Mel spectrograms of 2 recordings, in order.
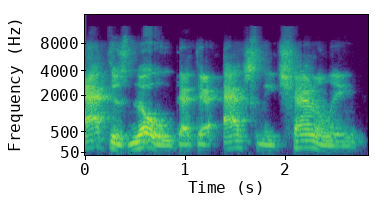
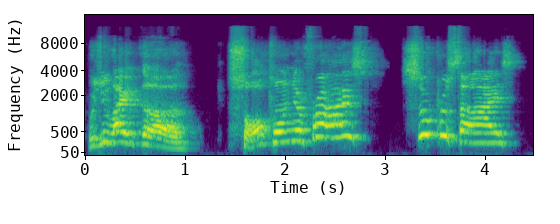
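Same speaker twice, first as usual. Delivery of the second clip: much higher, louder and slow, hammed-up cashier; mock cashier; 13 semitones higher, 7 dB louder, slower than usual. A McDonald's worker while the boss watches, hammed-up politeness. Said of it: "When your boss come around".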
